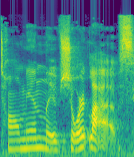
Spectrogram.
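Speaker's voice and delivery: put-on deep, low old-West voice. A mother retells her daughter replying to her tall son, deep Western voice. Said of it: "musters up like this deep Western voice".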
